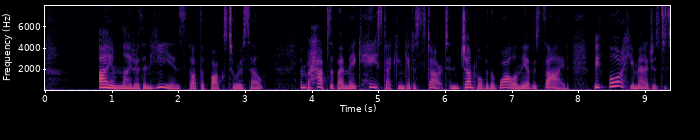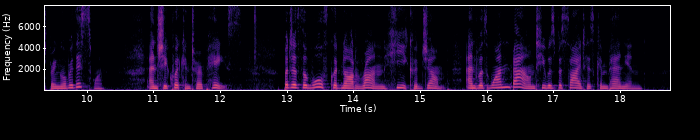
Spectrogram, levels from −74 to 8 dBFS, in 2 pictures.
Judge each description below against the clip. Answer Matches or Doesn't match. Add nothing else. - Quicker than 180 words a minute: Matches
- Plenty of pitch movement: Doesn't match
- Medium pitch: Doesn't match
